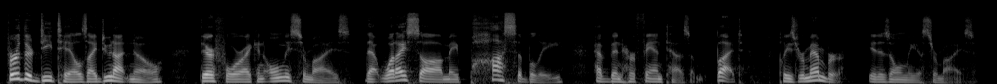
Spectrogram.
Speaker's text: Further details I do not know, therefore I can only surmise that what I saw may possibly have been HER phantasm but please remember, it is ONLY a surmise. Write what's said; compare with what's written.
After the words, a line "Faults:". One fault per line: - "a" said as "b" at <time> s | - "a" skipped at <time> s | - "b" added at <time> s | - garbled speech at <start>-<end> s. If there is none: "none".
Further details I do not know, therefore I can only surmise that what I saw may possibly have been HER phantasm but please remember, it is ONLY a surmise.
Faults:
none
